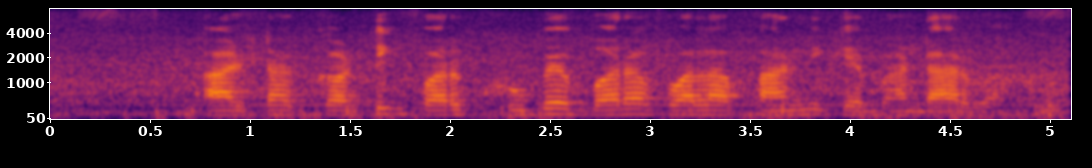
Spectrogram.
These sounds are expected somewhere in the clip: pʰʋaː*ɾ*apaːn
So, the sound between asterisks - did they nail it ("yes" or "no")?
no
